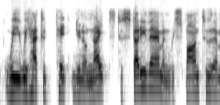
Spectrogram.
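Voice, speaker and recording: A man speaks with a Spanish accent. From Venezuela. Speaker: healthcare diversity executive. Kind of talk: panel discussion. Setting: webinar video call.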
